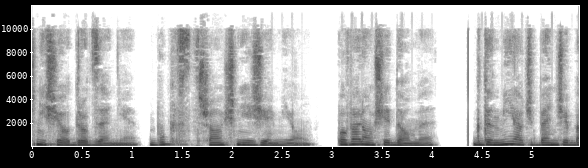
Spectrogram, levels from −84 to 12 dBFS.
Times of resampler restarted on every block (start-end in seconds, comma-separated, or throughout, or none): 2.40-5.47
